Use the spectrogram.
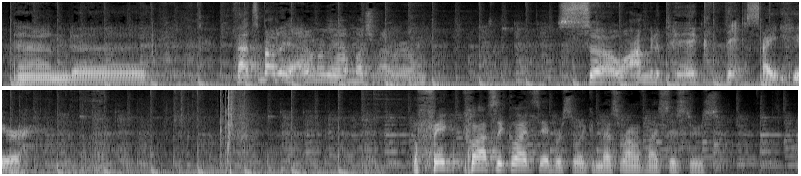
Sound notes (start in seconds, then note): none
